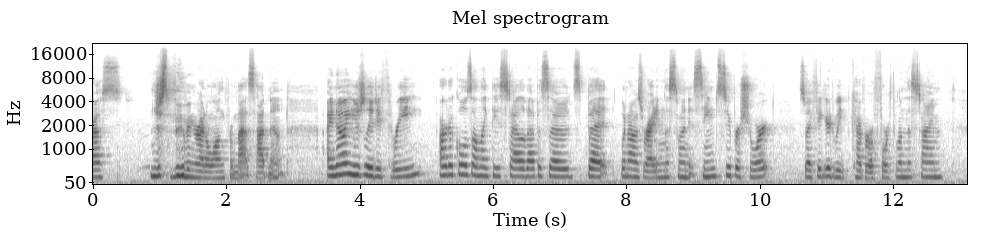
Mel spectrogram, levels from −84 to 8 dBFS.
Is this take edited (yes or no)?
no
